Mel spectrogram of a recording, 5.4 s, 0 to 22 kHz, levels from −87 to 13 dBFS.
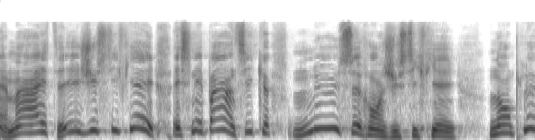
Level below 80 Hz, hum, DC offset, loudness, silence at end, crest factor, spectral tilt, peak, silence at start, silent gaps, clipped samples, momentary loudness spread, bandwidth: -70 dBFS; none; under 0.1%; -20 LUFS; 0 s; 16 dB; -4 dB/octave; -4 dBFS; 0 s; none; under 0.1%; 6 LU; 11.5 kHz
